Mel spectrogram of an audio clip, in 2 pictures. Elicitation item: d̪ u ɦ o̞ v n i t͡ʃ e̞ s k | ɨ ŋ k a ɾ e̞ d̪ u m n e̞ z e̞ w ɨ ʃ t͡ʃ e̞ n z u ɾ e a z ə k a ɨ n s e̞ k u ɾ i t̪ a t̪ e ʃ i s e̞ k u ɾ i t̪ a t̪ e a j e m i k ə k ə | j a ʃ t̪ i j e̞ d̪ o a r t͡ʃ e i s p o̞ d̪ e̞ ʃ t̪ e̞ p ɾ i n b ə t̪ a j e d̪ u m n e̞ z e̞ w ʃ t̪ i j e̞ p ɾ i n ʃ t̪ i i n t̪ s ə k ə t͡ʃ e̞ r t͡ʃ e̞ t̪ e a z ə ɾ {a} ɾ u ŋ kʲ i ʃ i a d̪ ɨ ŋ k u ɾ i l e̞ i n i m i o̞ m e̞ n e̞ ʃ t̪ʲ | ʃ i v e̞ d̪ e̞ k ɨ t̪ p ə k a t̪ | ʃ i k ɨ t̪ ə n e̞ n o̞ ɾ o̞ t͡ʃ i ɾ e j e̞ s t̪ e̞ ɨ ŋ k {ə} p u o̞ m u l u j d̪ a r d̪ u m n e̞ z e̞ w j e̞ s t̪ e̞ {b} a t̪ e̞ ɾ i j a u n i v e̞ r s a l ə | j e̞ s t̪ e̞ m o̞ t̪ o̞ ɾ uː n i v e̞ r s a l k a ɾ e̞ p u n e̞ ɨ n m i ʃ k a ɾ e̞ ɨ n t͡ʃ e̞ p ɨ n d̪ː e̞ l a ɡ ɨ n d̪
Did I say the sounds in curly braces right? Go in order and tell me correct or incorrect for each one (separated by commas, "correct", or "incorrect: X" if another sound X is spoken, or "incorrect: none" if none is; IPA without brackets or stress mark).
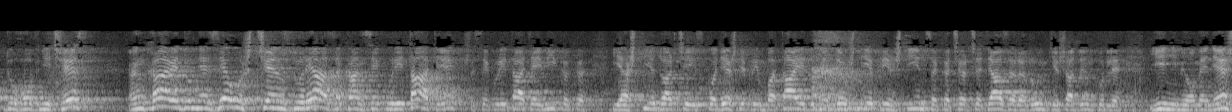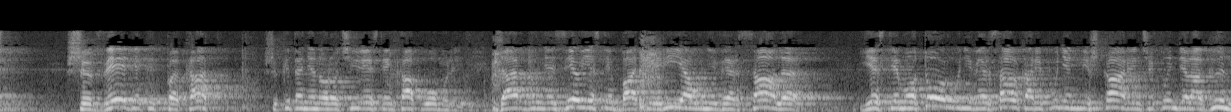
incorrect: ə, incorrect: a, correct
